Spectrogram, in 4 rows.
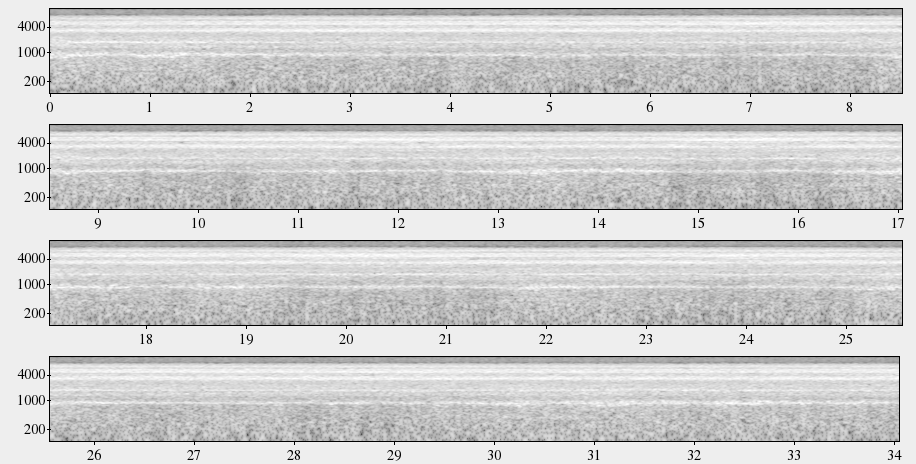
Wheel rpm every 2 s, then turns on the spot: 220, 240, 230, 230, 220, 220, 220, 220, 230, 230, 230, 230, 230, 230, 230, 220, 230.
none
